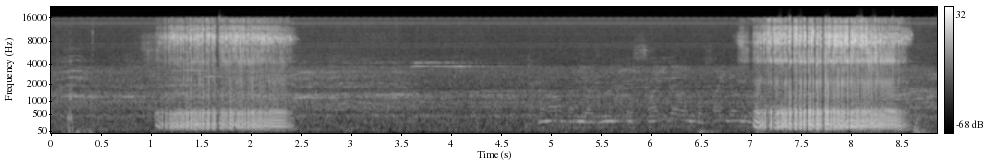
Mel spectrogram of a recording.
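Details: Exhausted female Cavalier King Charles Spaniel asleep after a drive with her family, giving two long, heavy, rattling snores about six seconds apart, with quiet background voices between breaths.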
